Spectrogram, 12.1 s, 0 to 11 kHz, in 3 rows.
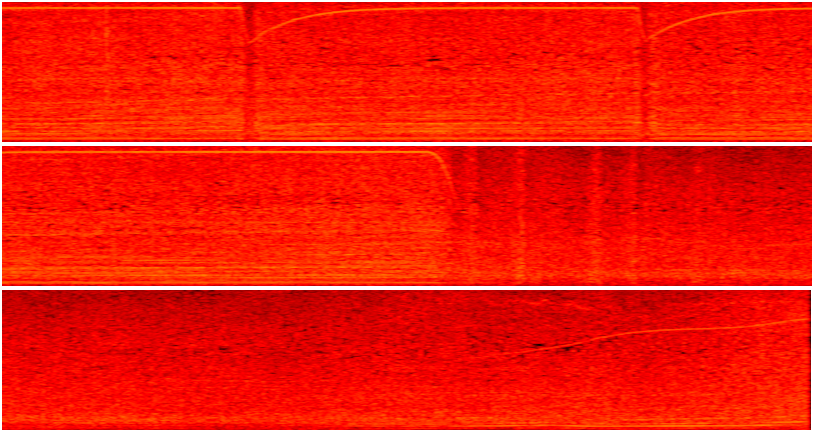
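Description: A Formula 1 car engine in F1 2014 at Montreal, running in rich fuel mode on the back straight, holding a high steady whine that drops as the car shifts up through the gears, loud and close with no speech.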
